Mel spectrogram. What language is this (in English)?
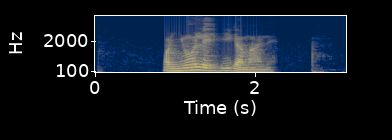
Luo (Kenya and Tanzania)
